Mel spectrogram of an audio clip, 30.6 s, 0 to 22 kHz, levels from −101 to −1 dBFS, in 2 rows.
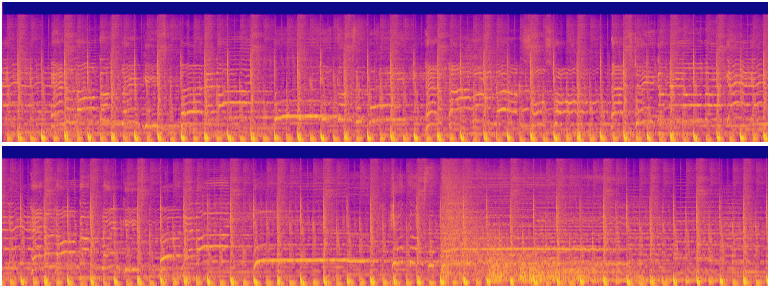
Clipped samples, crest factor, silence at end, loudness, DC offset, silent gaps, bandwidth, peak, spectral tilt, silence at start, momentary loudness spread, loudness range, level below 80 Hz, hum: under 0.1%; 16 dB; 0 s; -19 LUFS; under 0.1%; none; 16.5 kHz; 0 dBFS; -4.5 dB/octave; 0 s; 3 LU; 2 LU; -22 dBFS; none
